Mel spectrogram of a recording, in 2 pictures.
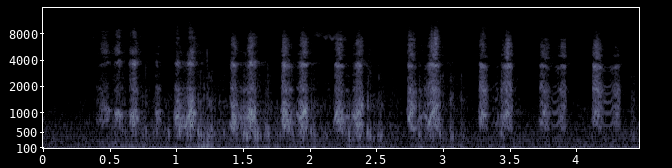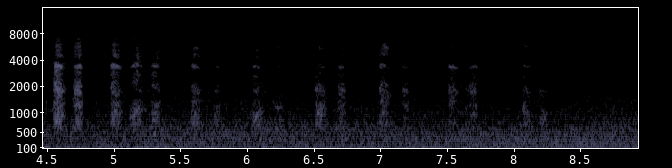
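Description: A bird's rapid run of short repeated calls, about three a second, loudest for the first few seconds and then fading away.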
